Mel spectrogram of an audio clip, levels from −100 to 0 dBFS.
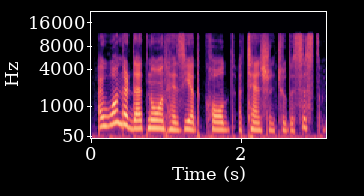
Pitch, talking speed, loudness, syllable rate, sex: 230 Hz, 230 wpm, -18 LUFS, 6.2 syllables/s, female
